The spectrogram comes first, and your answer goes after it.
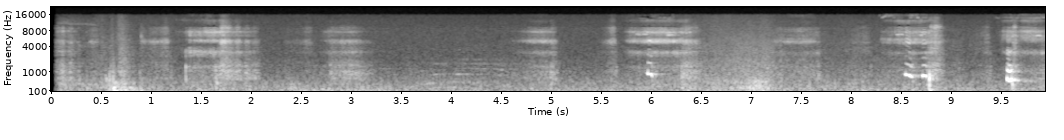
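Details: Upset Boston Terrier whining to get attention: snuffly, wheezy breaths and snorts, then a few short, thin high whines near the end, each under half a second.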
